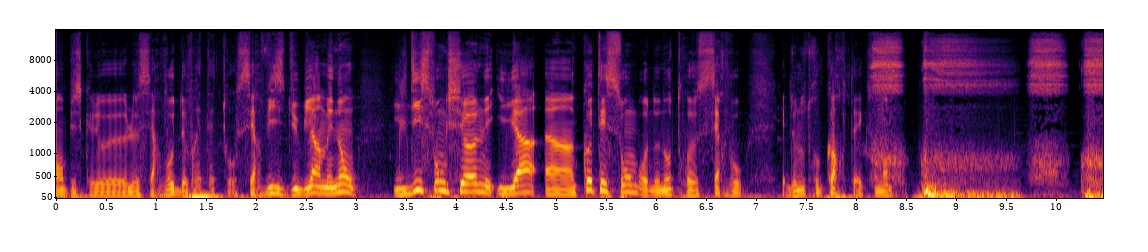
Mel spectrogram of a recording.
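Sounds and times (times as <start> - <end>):
speech: 0.0 - 9.0
mechanical respirator breathing effect: 8.1 - 10.4.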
